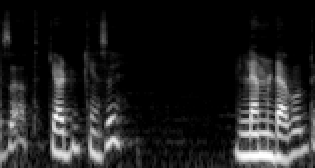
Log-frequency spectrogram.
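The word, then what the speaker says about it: lambda: इसको डिनोट करते हैं लैम्डा के साथ, क्या कैसे, लैम्डा बोलते हैं इसको, लैम्डा, लैम बी भी होता है इधर, LAMBD, तो बी को थोड़ा साइलेंट कर देना, सीधा लैम्डा ही बोलना है, ठीक है।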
